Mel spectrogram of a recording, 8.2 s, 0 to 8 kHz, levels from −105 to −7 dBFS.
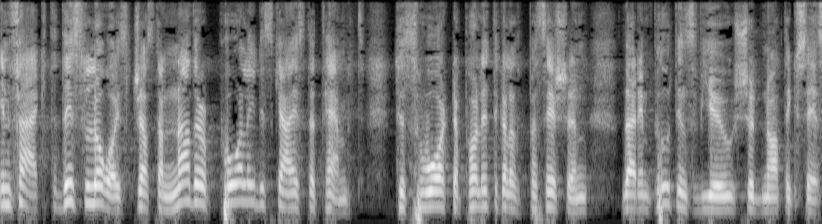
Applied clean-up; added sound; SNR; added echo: none; none; none; none.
